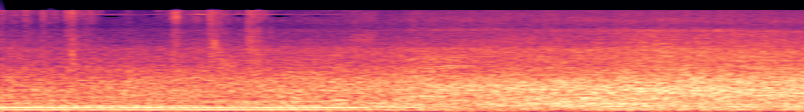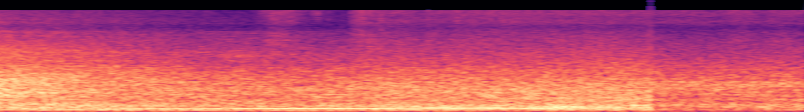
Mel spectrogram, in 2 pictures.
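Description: Motor vehicle traffic: a low engine hum with a swell of passing-vehicle noise in the middle, the engine hum returning and then cutting off abruptly near the end.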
